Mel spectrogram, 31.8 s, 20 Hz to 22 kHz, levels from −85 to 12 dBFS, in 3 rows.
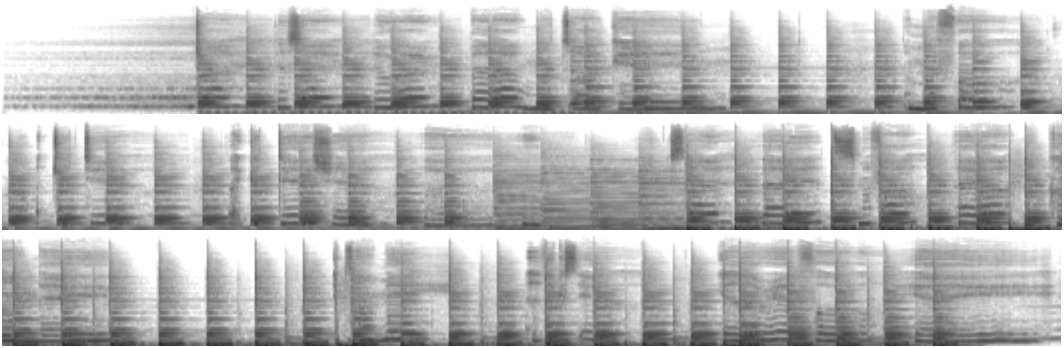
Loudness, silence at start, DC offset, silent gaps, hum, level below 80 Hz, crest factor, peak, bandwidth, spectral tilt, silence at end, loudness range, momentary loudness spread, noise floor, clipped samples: -17 LUFS; 0.8 s; under 0.1%; none; none; -22 dBFS; 16 dB; 0 dBFS; 17 kHz; -5 dB/octave; 0 s; 6 LU; 9 LU; -47 dBFS; under 0.1%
